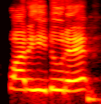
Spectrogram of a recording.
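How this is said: It is said in a put-on preaching voice.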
